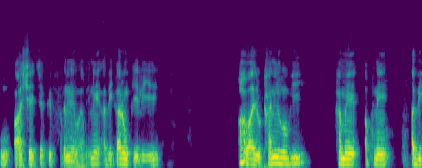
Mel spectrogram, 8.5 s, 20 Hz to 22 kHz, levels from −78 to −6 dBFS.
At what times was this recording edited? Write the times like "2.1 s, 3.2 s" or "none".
1.7 s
